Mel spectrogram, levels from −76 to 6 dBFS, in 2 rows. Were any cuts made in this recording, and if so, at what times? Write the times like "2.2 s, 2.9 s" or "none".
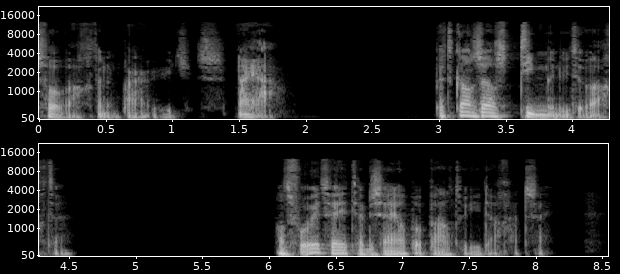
none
